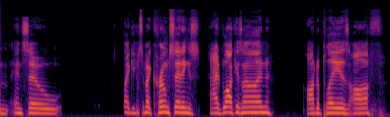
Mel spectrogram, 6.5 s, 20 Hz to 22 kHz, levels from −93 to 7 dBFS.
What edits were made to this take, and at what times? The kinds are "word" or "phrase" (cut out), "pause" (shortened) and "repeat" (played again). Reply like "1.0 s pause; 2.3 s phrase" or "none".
2.3 s word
